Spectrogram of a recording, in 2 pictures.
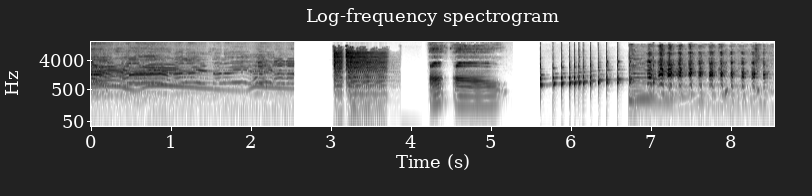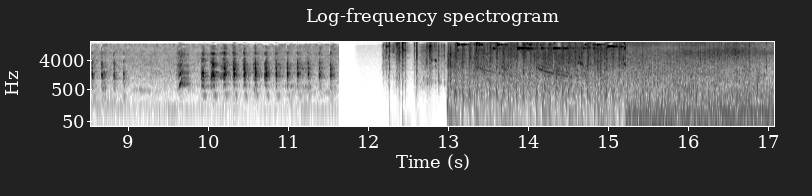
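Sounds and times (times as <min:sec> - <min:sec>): machine-gun fire: 0:13.0 - 0:16.2.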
